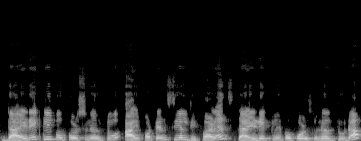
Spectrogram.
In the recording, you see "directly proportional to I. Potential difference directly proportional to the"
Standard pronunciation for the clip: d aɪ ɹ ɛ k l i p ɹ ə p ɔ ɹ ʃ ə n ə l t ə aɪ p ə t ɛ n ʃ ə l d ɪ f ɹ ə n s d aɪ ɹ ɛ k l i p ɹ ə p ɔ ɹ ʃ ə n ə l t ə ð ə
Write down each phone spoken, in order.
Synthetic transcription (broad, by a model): d aɪ ɹ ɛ k l i p ɹ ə p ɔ ɹ s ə n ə l t ə aɪ p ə t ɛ n s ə l d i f ɹ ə n s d aɪ ɹ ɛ k l i p ɹ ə p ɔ ɹ s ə n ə l t ə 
